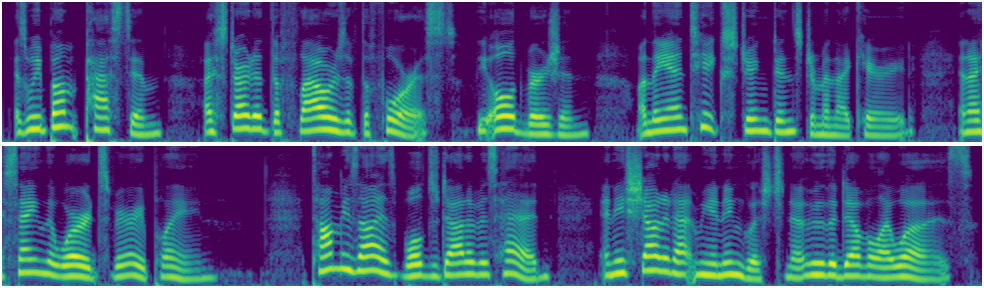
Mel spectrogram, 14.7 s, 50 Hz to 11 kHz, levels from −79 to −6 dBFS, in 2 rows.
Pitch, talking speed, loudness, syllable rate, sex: 225 Hz, 195 wpm, -17 LUFS, 5.4 syllables/s, female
